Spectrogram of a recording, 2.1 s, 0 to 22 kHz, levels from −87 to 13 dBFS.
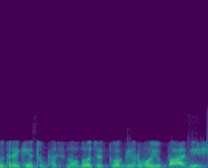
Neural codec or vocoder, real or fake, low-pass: none; real; 7.2 kHz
